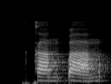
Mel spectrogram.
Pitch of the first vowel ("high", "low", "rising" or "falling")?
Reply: low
